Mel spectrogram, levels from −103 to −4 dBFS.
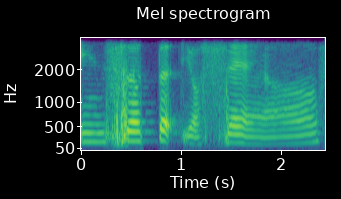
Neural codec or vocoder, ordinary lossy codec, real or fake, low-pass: none; none; real; 3.6 kHz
